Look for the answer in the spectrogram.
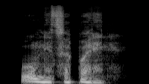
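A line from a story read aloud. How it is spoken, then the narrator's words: Exhaled. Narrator (Russian): Выдохнул я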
